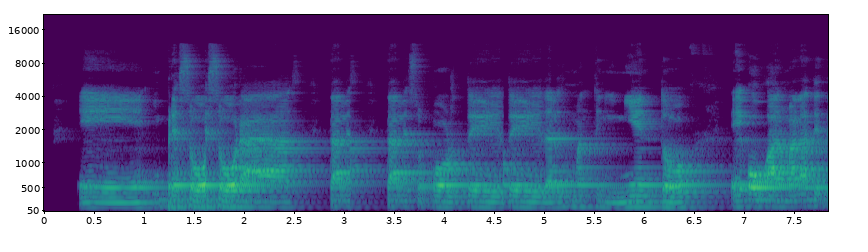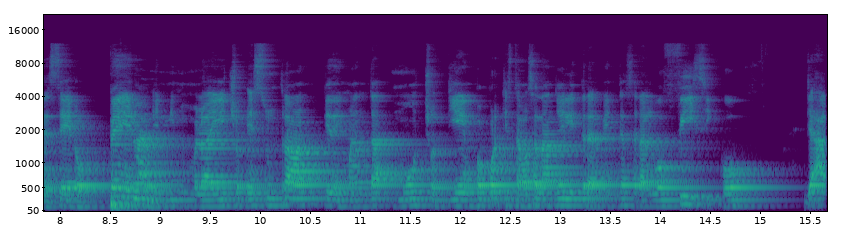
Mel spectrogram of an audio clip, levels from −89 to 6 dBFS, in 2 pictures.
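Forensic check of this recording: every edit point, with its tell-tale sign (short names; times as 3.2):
1.62 repeat of the last 0.29 s
3.07 repeat of the last 0.57 s
4.6 repeat of the last 0.41 s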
